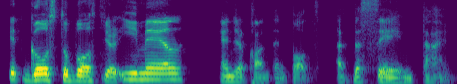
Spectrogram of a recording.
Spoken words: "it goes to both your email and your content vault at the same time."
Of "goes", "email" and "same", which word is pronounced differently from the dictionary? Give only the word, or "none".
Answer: goes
